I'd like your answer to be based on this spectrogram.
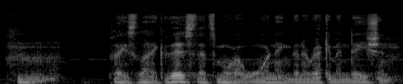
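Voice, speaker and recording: An actor playing a gruff, terse monster hunter in a video game, husky and deadpan. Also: male voice, rumbling low, normal speed. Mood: wary, dry. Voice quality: gravelly, husky. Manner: clipped, deadpan. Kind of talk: video game dialogue acting. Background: background music.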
